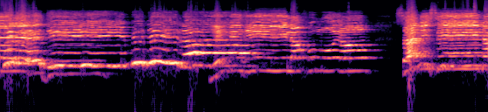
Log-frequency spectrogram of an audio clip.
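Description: Two women singing a worship song together, holding long notes in overlapping voice lines; the singing breaks off briefly just before five seconds in, then starts again.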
